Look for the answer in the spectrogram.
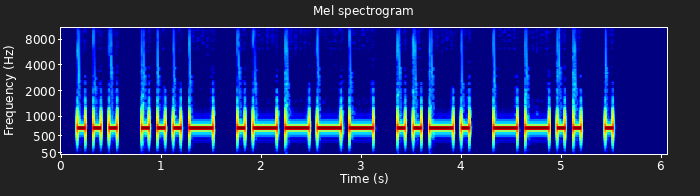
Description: Morse code, heard as a keyed tone, about 16 wpm, 700 Hz. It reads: SV1FZE
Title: DXCC-100 Call Signs - 6 Characters - Repeated 3x - 15wpm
